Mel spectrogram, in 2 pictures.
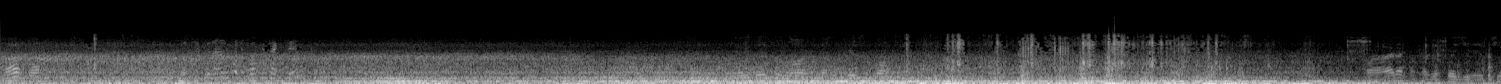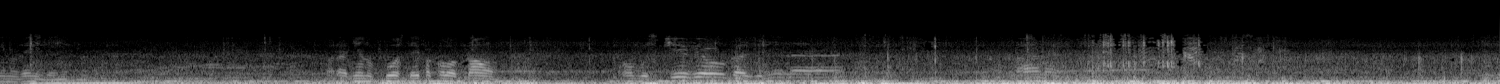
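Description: Steady engine and tyre rumble heard inside a moving car's cabin, dipping briefly in the middle. People talk over it through the second half.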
